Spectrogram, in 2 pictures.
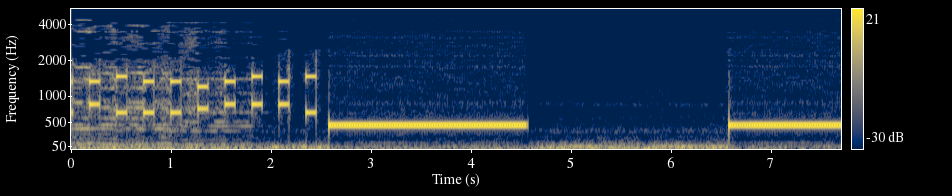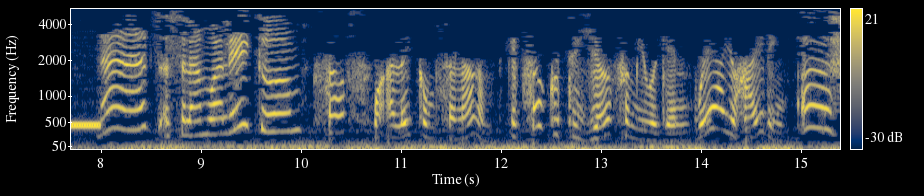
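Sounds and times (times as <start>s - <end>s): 
telephone ringing tone: 0.0s - 4.6s, 6.6s - 8.0s
speech: 8.8s - 15.3s.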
